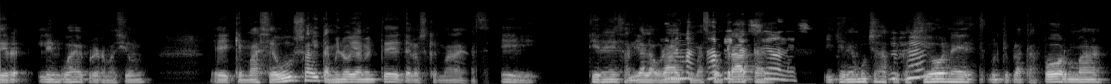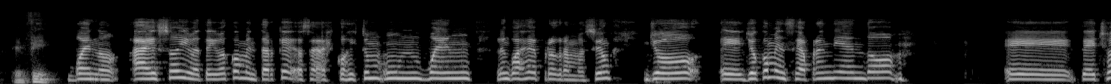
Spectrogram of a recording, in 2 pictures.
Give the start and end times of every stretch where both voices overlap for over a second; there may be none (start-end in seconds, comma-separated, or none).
6.6-7.8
